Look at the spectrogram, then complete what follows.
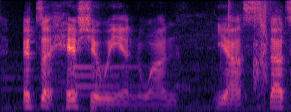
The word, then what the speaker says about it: Hisuian: Oh wait, that's also because it's a Hisuian one. Yes, that's how you say it properly. Hisuian.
